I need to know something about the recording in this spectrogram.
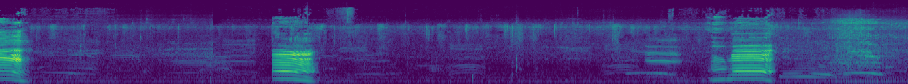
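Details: Herd of cows wandering along a road beside a forest, calling to the herd. Loud moos come at the start, near six seconds and near fifteen seconds, with softer distant lowing in between.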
